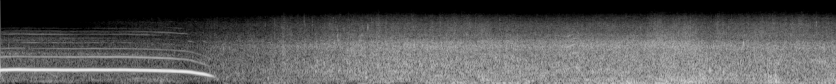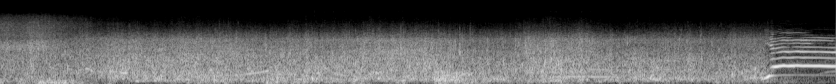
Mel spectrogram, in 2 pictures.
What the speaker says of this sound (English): We went over the rapids and somebody flipped.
